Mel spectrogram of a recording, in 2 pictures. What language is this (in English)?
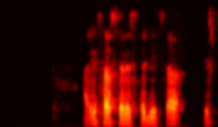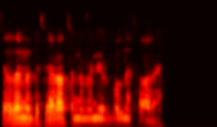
Albanian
